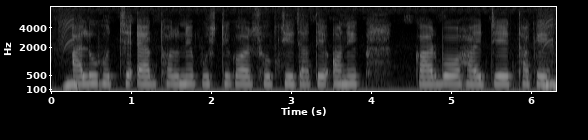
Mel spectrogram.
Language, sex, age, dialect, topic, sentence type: Bengali, female, 60-100, Northern/Varendri, agriculture, statement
